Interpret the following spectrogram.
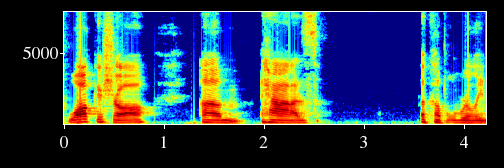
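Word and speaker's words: Waukesha: I cannot for the life of me think of the name of them, but um Wakaaw, it looks like it's spelled Wakkesha, but it's Wacaaw um has a couple really nice ones that I liked going into.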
